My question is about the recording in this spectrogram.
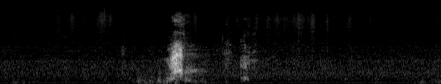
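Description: A Tervuren shepherd puppy barks once, sharp and loud, then gives a fainter second yap about half a second later.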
